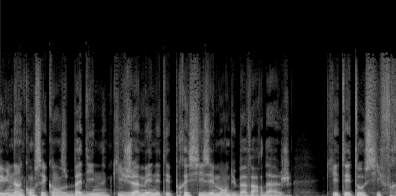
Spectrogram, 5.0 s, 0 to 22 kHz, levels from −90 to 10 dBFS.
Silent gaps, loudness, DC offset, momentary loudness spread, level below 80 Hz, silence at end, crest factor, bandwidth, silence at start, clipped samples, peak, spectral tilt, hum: none; -21 LUFS; under 0.1%; 6 LU; -32 dBFS; 0 s; 16 dB; 16 kHz; 0 s; under 0.1%; -4 dBFS; -5.5 dB/octave; none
